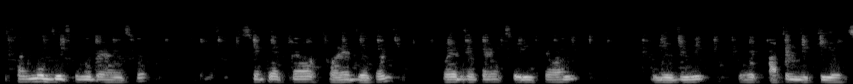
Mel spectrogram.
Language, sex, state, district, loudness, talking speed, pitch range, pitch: Bengali, male, West Bengal, Jalpaiguri, -26 LUFS, 90 wpm, 110-125 Hz, 120 Hz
